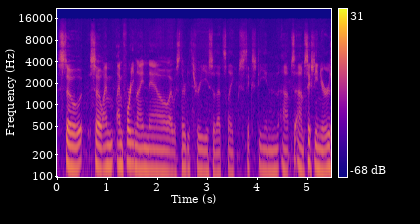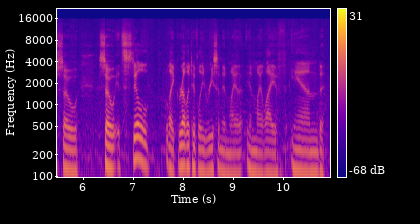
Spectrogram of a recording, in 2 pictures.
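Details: 49-year-old man diagnosed with cluttering, self-described syntactic subtype, using learned fluency techniques while speaking; his speech changes when recorded; cluttering.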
